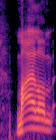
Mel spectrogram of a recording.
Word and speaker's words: Milam: Is it Milam or Milam? Just looking at the spelling Milam? here. Yes, it's Say it again. Milam. It's Milam.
